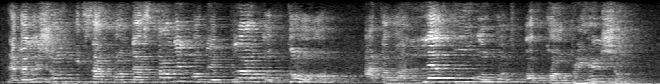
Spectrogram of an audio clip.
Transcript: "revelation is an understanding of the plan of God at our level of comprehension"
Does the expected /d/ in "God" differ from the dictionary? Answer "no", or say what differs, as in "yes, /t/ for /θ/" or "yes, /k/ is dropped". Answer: yes, /d/ is dropped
